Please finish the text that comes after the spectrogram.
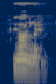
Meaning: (adjective) 1. Having the characteristics of a man 2. Having qualities viewed as befitting a man; masculine, manful, courageous, resolute, noble; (adverb) In a way befitting a man
- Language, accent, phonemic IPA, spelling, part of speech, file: English, Southern England, /ˈmænli/, manly, adjective / adverb, LL-Q1860 (eng)-manly.wav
